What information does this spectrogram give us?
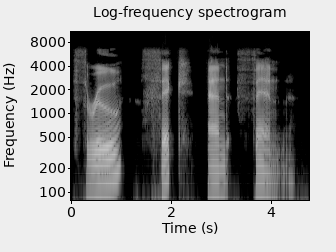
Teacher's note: tip of the tongue is between the teeth no vibration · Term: voiceless sound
